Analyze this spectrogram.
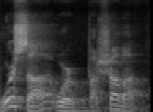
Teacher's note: W makes a V sound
